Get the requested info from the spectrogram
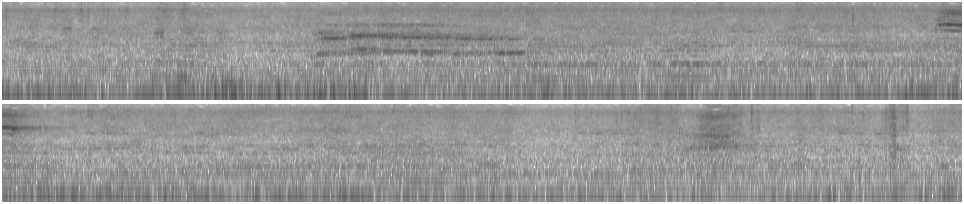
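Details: Working honey bees keep up a dense, low humming drone, while a rooster crows in the distance early on and brief higher chirps break through later.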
